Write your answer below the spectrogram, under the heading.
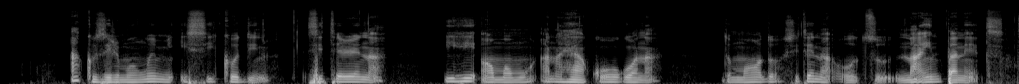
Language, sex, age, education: Igbo, male, 15-29, tertiary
